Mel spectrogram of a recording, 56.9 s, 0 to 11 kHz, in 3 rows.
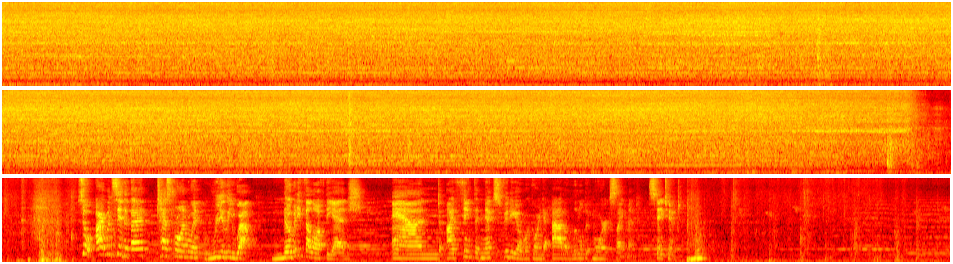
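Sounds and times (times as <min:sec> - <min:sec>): robot vacuums whirring: 0:00.0 - 0:37.6.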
